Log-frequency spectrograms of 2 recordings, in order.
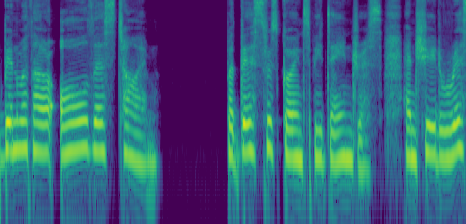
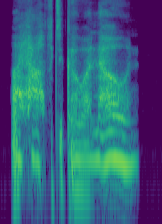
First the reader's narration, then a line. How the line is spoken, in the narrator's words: whispered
